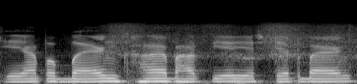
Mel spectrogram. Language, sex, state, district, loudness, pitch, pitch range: Hindi, male, Bihar, West Champaran, -16 LUFS, 130 Hz, 130-135 Hz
